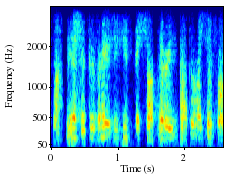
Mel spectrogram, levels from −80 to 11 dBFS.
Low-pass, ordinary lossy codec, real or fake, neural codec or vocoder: 3.6 kHz; Opus, 16 kbps; fake; codec, 44.1 kHz, 0.9 kbps, DAC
